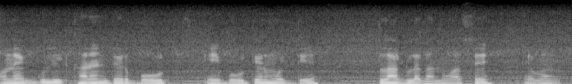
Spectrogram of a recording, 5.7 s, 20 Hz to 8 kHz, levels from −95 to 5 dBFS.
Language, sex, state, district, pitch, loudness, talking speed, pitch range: Bengali, male, Assam, Hailakandi, 125 Hz, -18 LUFS, 105 wpm, 110-135 Hz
